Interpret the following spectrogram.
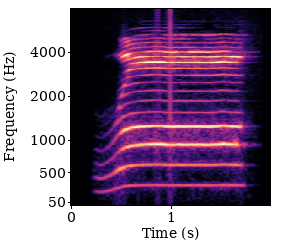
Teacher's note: comes from tip of the tongue touches the roof of the mouth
